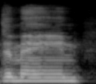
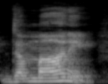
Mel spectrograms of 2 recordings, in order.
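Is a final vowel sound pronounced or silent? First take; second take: silent; pronounced. First: The final vowel is silent. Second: A final 'ee' vowel is pronounced. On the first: This is how the speaker habitually says it. "I've always said domain. ... you don't need to pronounce that E" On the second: This is the author's intended pronunciation. "which is is D A M A N E"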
